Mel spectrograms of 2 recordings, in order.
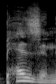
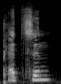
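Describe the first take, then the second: First: The middle consonant is a plain z sound. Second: The middle consonant is a ts sound. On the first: The speaker calls it wrong. "It wouldn't be Pezzin" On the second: The speaker calls it right. "It's pronounced like a P E T S I N"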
